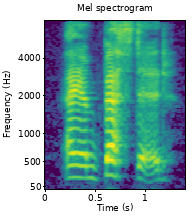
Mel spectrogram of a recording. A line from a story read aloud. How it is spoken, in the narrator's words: in disgust and roared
